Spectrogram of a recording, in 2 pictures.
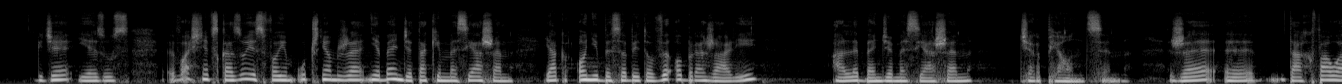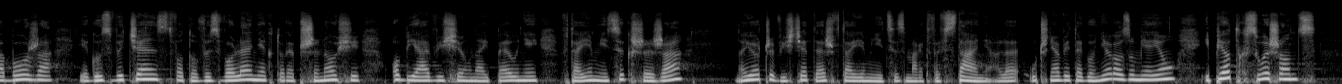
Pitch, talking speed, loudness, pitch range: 180 Hz, 120 wpm, -23 LUFS, 165-205 Hz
